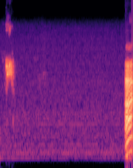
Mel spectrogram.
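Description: A pause in a man's speech: faint room tone, with one brief high sound just after the start, before his voice resumes near the end.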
